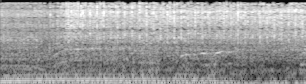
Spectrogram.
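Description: Demolition derby car engine idling with a steady, low, pulsing rumble, with voices faintly in the background.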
